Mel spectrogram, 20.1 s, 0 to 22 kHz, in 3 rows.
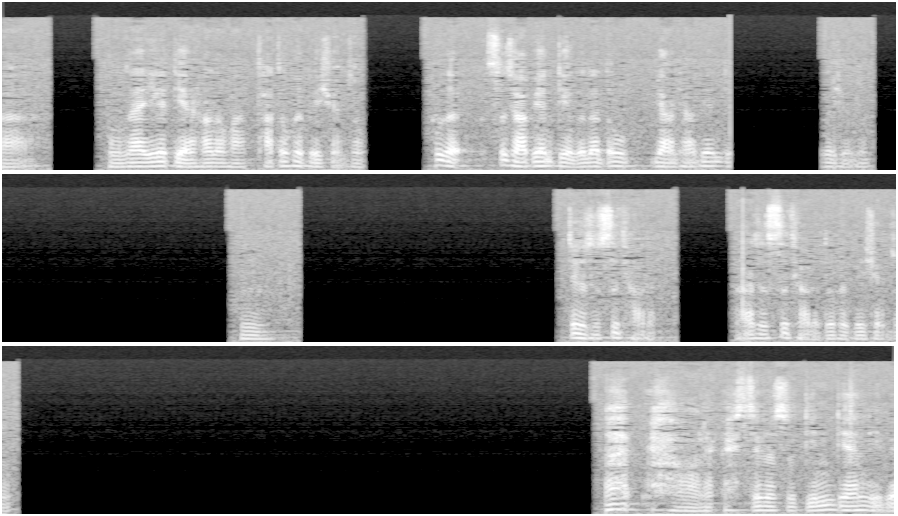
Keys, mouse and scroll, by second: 2.1-3.9 middle drag, 6.1 middle click, 7.2 shift+g, 9.1 a, 9.6-11.4 drag, 9.9 shift+g, 15.9 n, 17.9 a, 18.8 shift+g.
